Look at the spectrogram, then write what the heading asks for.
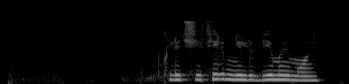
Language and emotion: Russian, neutral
